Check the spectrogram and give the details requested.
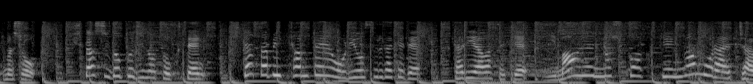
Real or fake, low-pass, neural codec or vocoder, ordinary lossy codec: real; none; none; none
